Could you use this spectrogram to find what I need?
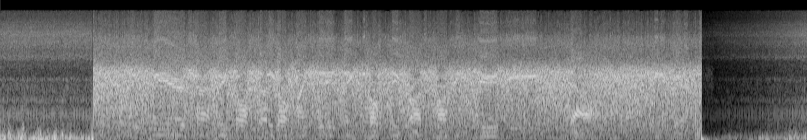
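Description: Wind rushes loudly past in flight.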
